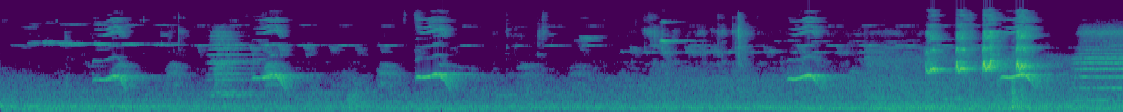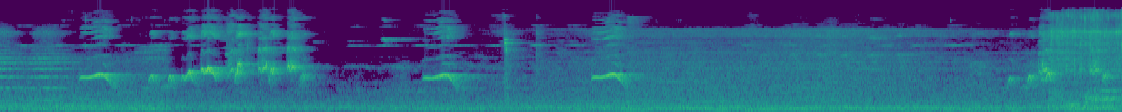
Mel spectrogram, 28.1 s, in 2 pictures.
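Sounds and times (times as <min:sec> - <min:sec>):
birds chirping: 0:24.2 - 0:28.0.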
